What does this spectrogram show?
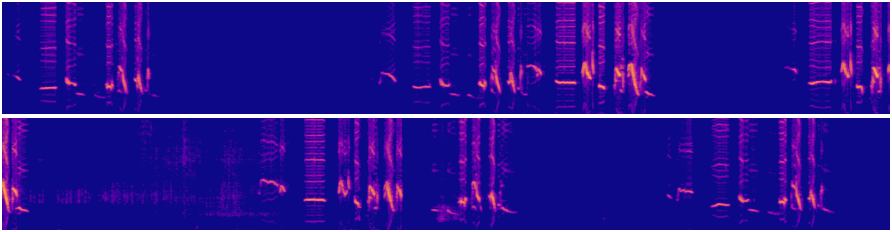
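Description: A bird chirping in about five short bursts of quick, high chirps with pauses between.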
